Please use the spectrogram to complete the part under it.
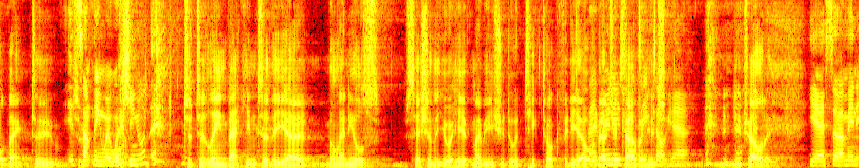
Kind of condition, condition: setting, busy venue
